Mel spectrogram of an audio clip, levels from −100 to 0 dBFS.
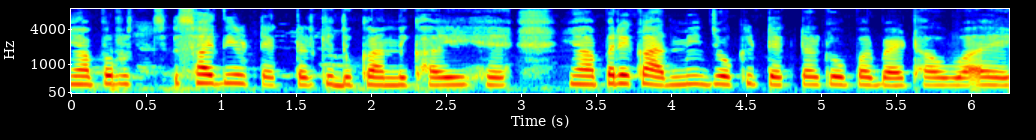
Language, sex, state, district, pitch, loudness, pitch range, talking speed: Hindi, female, Haryana, Charkhi Dadri, 240 Hz, -18 LUFS, 230-260 Hz, 180 wpm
